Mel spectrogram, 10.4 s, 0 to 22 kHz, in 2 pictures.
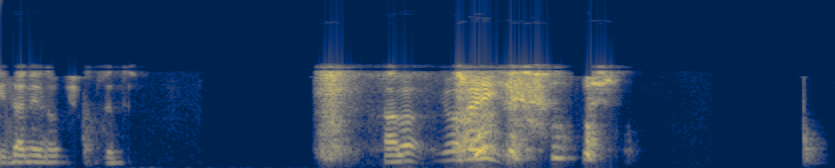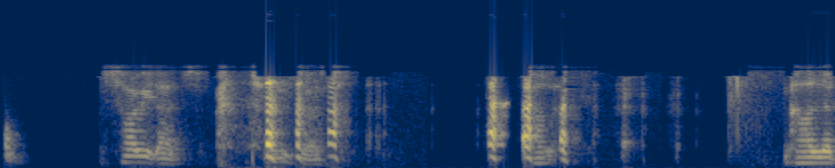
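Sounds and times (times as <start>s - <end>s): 
speech: 0.0s - 1.0s, 2.0s - 3.9s, 6.0s - 7.4s, 8.2s - 8.9s, 10.1s - 10.4s
person coughing with harsh raspy coughs: 2.8s - 3.9s
laughter: 6.6s - 7.6s, 8.3s - 8.9s.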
